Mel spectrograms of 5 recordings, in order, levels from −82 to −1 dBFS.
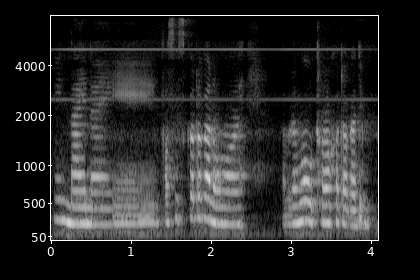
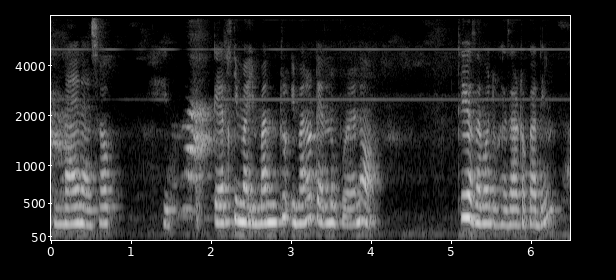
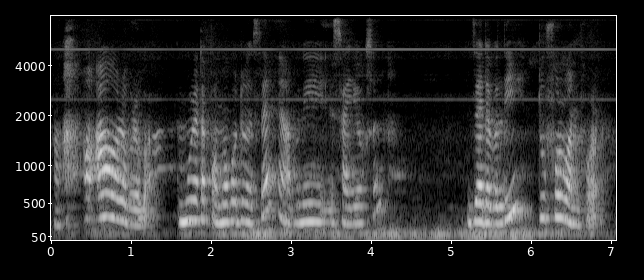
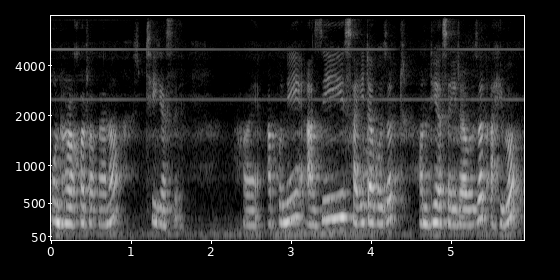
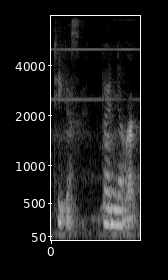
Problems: background sounds at intervals, background conversations at intervals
